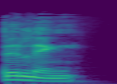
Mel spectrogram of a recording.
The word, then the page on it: billing: British English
